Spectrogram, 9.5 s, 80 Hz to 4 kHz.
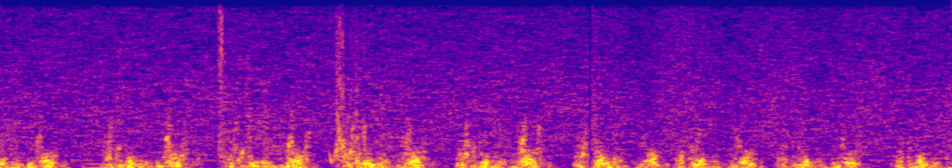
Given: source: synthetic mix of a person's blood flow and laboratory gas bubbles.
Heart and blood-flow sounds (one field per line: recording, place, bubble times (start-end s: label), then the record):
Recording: Doppler ultrasound of blood flow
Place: precordium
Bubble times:
3.27-3.67 s: bubbles
From the record:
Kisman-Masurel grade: 112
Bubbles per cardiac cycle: 1 to 2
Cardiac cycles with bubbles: 1 to 10%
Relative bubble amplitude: moderate (0.250 to 0.450)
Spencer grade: 1 (occasional bubble signal discernible with the cardiac motion signal, with majority of cardiac periods free of bubbles)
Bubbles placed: only in the low amplitude regions of the cardiac cycle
